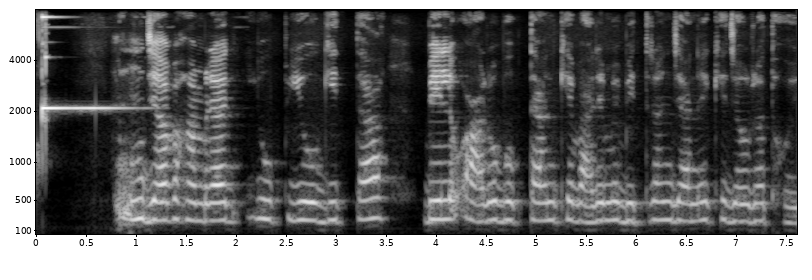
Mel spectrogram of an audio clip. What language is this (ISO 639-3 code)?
mai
